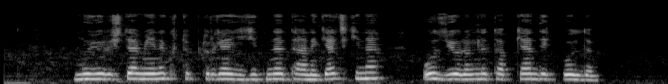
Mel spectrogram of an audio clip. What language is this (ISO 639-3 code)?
uzb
